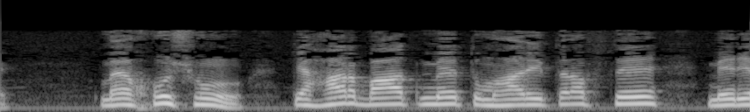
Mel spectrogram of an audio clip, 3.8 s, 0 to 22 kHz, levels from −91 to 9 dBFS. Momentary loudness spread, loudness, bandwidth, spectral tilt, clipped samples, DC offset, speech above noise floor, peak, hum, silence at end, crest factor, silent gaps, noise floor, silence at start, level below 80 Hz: 6 LU; -17 LUFS; 8.4 kHz; -7.5 dB/octave; under 0.1%; under 0.1%; 25 dB; -2 dBFS; none; 0 s; 14 dB; none; -41 dBFS; 0 s; -54 dBFS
